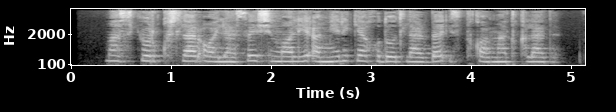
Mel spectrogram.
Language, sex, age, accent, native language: Uzbek, female, 19-29, Xorazm, Uzbek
